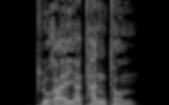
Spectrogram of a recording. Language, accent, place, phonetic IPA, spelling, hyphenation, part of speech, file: German, Germany, Berlin, [pluˌʁaːli̯aˈtantʊm], Pluraliatantum, Plu‧ra‧li‧a‧tan‧tum, noun, De-Pluraliatantum.ogg
- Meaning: plural of Pluraletantum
